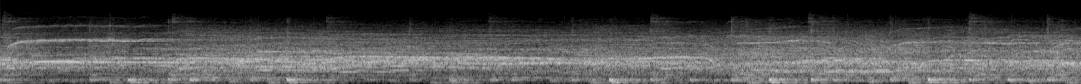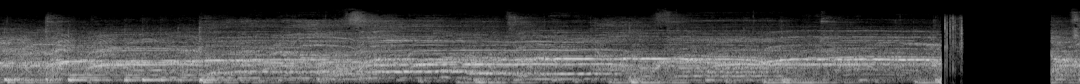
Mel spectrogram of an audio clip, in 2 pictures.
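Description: Audience cheering and shouting over loud dance music with a low, steady beat.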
